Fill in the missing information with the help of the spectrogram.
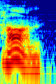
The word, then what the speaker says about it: Han: How do you say this person's first name? – Oh, okay. – Han? – Yep. Well, let's just go around the room. – Han. – So, it's Han.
